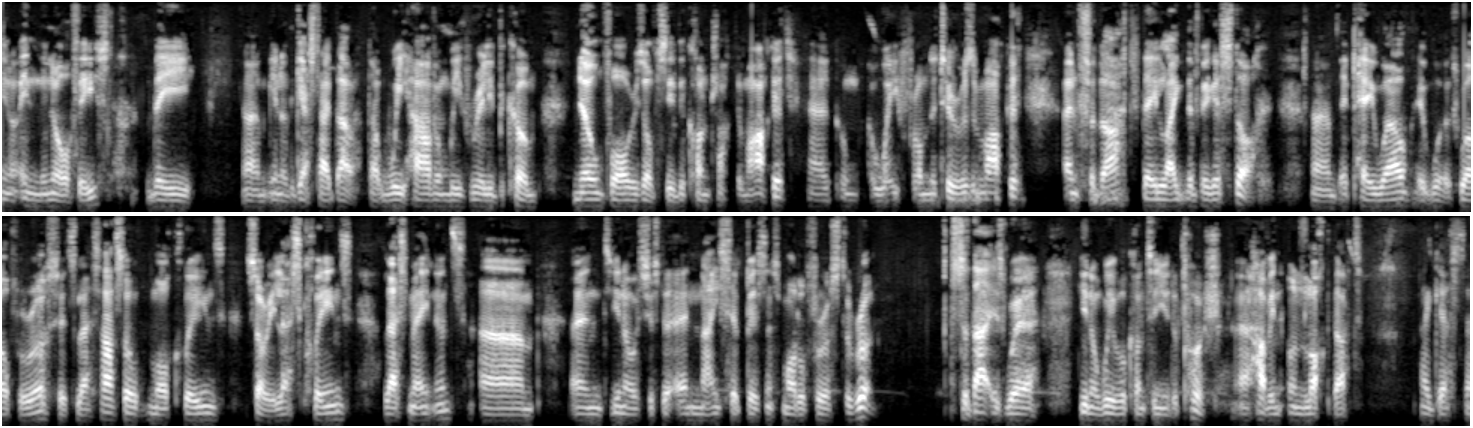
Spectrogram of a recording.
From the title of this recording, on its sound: On A Sunny Morning Walk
